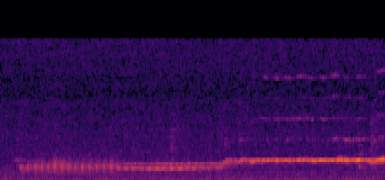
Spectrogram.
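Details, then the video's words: Household canary singing indoors; a soft pulsed tour that smooths into a steady whistled note, stepping up to a higher sustained whistle that grows louder. "Canary making beautiful sounds"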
